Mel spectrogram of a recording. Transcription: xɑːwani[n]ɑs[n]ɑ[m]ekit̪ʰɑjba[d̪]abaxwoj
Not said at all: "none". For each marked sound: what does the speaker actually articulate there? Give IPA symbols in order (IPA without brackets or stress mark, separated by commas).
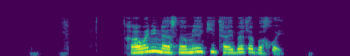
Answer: n, n, m, t̪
